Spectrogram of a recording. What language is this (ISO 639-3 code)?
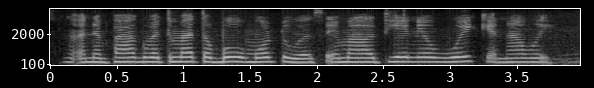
guj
